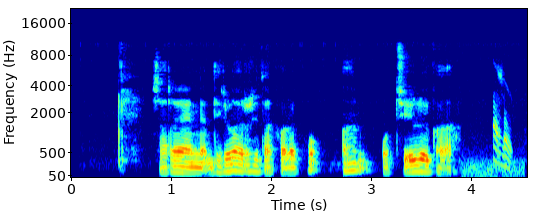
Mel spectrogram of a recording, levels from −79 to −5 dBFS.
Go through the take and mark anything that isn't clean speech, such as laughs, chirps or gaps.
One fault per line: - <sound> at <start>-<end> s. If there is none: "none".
- chirp at 4.2-4.4 s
